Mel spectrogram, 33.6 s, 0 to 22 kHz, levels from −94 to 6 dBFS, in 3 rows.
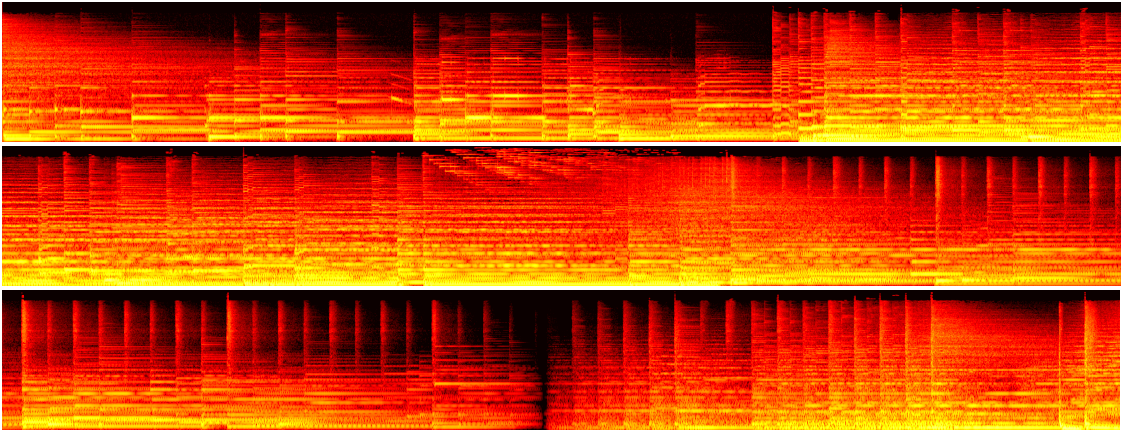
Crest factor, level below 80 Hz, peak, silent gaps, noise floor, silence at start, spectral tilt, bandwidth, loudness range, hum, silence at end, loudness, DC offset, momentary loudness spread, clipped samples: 14 dB; -20 dBFS; 0 dBFS; none; -46 dBFS; 0 s; -6 dB/octave; over 20 kHz; 11 LU; none; 0 s; -16 LUFS; under 0.1%; 12 LU; under 0.1%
